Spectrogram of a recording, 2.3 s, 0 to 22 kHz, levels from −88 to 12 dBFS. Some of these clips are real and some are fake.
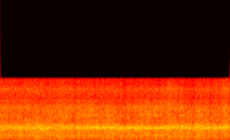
fake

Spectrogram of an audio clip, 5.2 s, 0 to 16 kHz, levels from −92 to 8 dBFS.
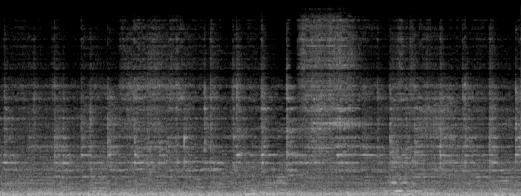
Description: fake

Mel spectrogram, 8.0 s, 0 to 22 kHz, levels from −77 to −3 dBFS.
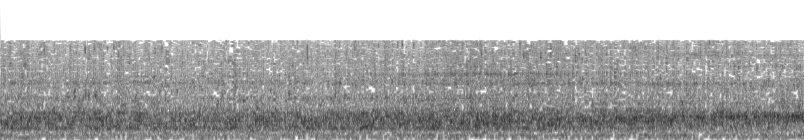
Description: real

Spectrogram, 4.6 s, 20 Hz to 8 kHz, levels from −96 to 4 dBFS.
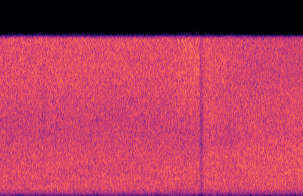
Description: fake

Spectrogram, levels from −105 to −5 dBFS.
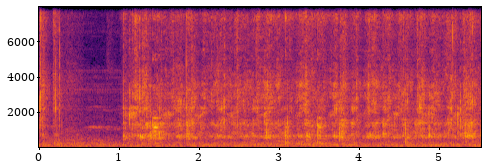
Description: real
